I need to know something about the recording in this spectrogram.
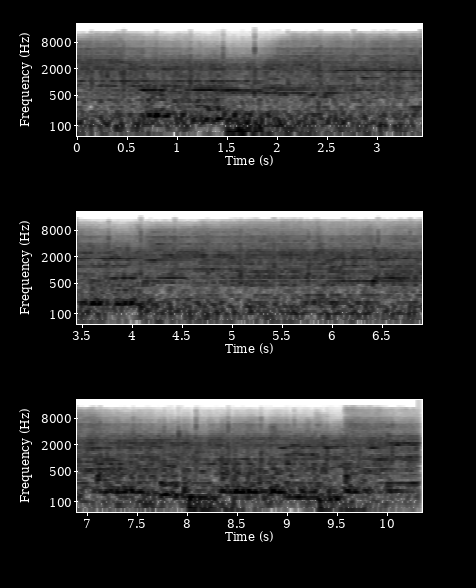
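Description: Live worship music from a band, played steadily and loud in a large hall, with a congregation clapping along.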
